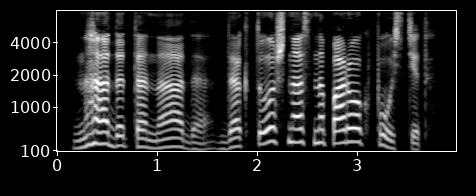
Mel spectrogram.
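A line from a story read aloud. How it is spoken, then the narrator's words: Amused chuckle. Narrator (Russian): хохотнул Гордей, млея от моей наивности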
